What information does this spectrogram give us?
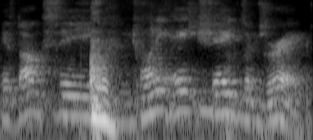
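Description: A man's voice: mid-range voice, slow pace. A man telling stories in casual, heavily profane chat, recorded by a phone across a living room. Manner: profane, animated retelling with acted-out quotes. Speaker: storyteller. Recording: roomy, distant phone recording, background chatter.

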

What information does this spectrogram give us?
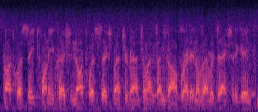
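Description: A man's voice: on the low side, fairly even intonation, rapid-fire. Guy doing airport ground control, rattles off clipped instructions, super noisy radio tape. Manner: clipped, procedural phrasing. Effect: aviation radio. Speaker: air traffic ground controller.

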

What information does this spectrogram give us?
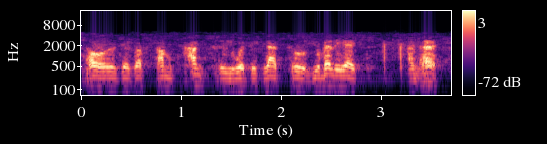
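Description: An actor playing a scheming male scientist who offers a deadly plague, with a smooth, insinuating manner, from a tinny 1930s radio broadcast. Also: mid-range voice, fairly even intonation, a little fast, slight background noise, natural voice.

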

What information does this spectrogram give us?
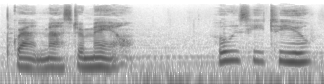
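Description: A woman's voice: low voice, animated, takes it slowly, a little mellow, soft background music. A woman playing a firm, earnest military superhero with an authoritative manner in a video game. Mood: earnest concern. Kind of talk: dramatic video game acting.

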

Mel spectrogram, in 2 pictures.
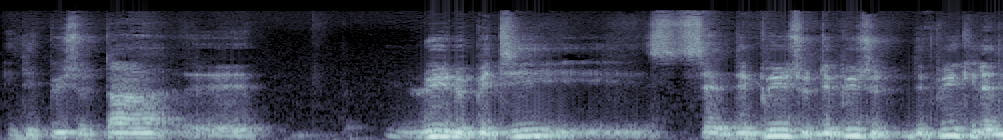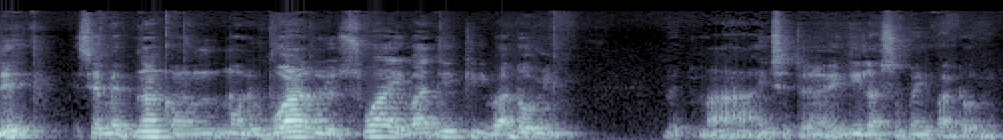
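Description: A man's voice: mid-range voice, a little slow, darkish tone. Hesitant man, roomy far-off sound. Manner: hesitant, full of "euh" and "voilà". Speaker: testimony giver, head of family. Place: small meeting room.

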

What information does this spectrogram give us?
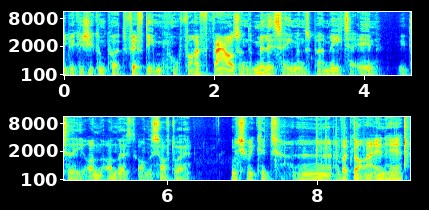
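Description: A middle-aged man with an English accent and a husky voice, explaining technical matters informally and emphatically, often checking in with the listener. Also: low voice. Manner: conversational, emphatic, checks in with "right?". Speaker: presenter. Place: home music studio room, indoors.

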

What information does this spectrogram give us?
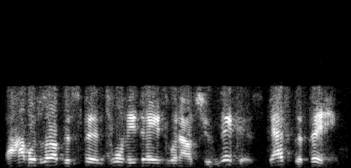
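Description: A man's voice: mid-range voice, a little fast, a little hiss or hum. A man arguing boastfully and mockingly on a heated call-in show. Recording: tinny phone line.

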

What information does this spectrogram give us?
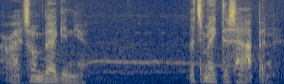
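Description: A man's voice: low voice, expressive, fairly quick, sharp tone, a little hiss or hum. An actor playing a volatile, violent middle-aged criminal in a video game cutscene, swearing and switching between pleading and screaming rage.

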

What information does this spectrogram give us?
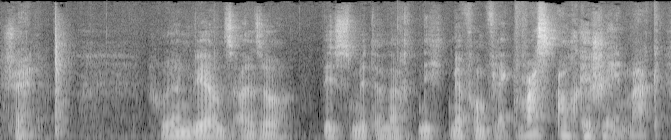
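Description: An actor playing a skeptical, controlling journalist in a German radio thriller, with a deliberate, sardonic, interrogating manner. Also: male voice, sits low, expressive, slight background noise. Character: skeptical, controlling male journalist, suspicious husband.

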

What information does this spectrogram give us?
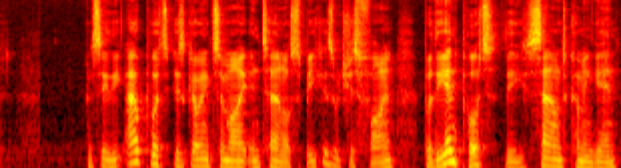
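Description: An older man presents a step-by-step software tutorial. His pitch moves up and down in a lively way as he explains each step informally, at a middling register. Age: older, about 60. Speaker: host of a tech tutorial show. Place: small home studio office, indoors.

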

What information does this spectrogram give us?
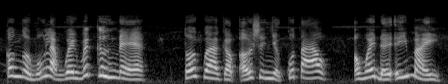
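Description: A woman's voice: high-pitched, animated, quick pace, fairly bright tone. A woman voicing a brash, pushy, materialistic young woman in a cartoon. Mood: breezy teasing. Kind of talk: cartoon dubbing.

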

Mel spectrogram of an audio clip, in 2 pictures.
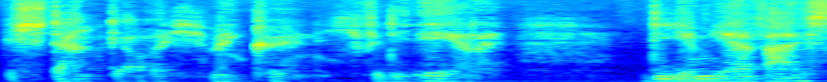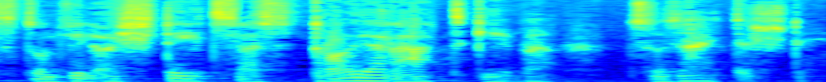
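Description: An actor playing a sly, smooth-talking fox who tells his adventures in a theatrical, courtly radio play manner. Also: low voice, slow pace, exaggerated voice. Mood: solemn, courtly. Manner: theatrical, courtly, flattering storytelling. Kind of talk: German radio play acting. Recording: old audio play with faint noise.

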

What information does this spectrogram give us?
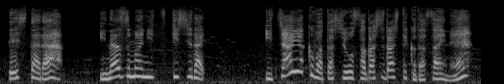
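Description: A woman voicing a polite, gentle young receptionist in an anime-style game, speaking formally and courteously. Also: extremely high pitch, lively intonation, measured pace, a little hiss or hum, exaggerated voice. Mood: gently encouraging. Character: polite, gentle young female guild receptionist in maid uniform. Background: background music.

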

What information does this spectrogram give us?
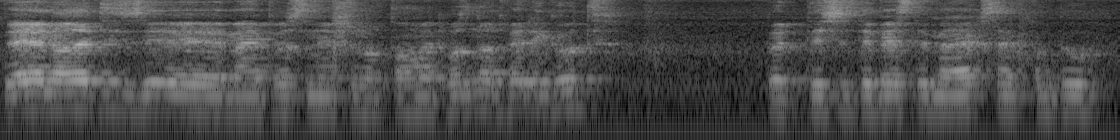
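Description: A man's voice: medium pitch, level tone, quick pace, darkish tone, slight background noise, close to an everyday voice. A man streaming live from a kitchen, putting on a vulgar, boastful French chef character with a put-on French accent, rambling and repeating "you know". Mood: cocky. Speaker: livestreamer. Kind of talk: casual livestream chat in character. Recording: roomy, distant mic, faint ambience.

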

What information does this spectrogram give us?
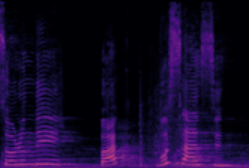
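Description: A woman's voice: very high voice, measured pace, bright, forceful tone, heavily acted. A woman voicing a sweet, trusting young princess in a cartoon dub, polite and earnest. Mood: gentle, friendly. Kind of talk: dubbed cartoon acting. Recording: distant, echoey, music behind.

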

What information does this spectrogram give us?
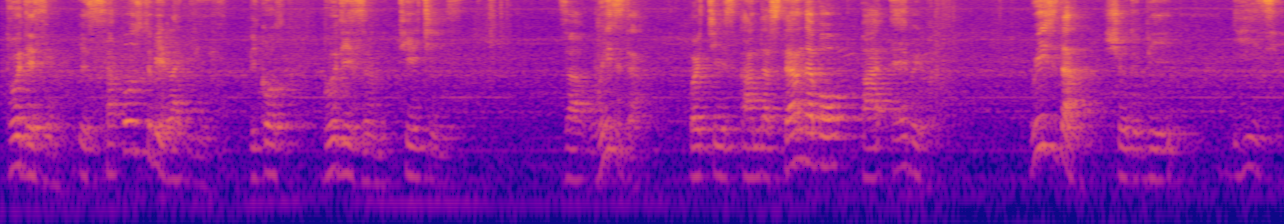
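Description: A middle-aged man from Japan with a Japanese accent, a Buddhist priest talking to the camera in simple, careful English. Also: mid-range voice. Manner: simple, careful English with small grammar slips. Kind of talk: informal video talk to camera. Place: temple hall indoors, standing before an altar. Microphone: camera a few steps away. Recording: very echoey room with clear background noise.

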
